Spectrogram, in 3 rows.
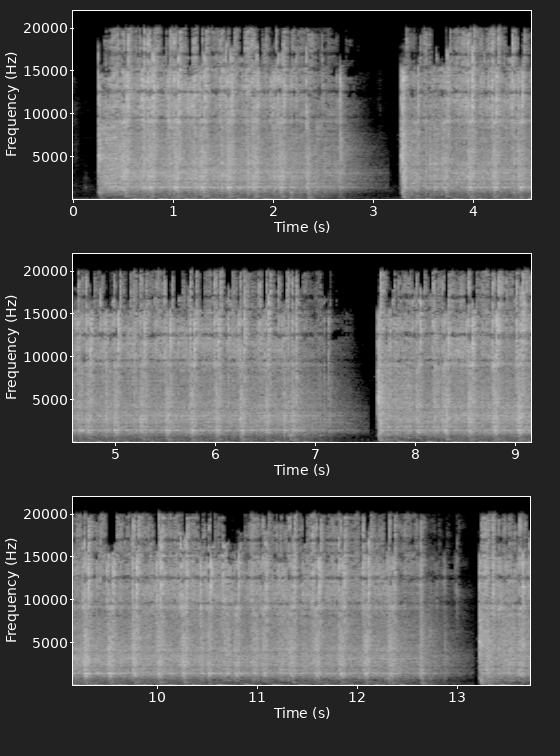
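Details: Polaris Trail Boss 325 four-stroke 2WD parked 12 years, on a borrowed battery with starting fluid: three tries, each catching and running rough a few seconds before quitting. The carburetor likely needs cleaning; fuel starvation suspected, not confirmed.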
